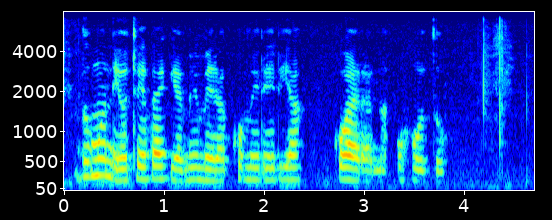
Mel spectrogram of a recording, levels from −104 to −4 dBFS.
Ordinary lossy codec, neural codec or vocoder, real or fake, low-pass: none; vocoder, 22.05 kHz, 80 mel bands, Vocos; fake; 7.2 kHz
